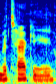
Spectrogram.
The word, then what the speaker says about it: Mateki: It's either Mateki garlic, I would say, if it's Italian. I'd say Mateki. Okay. Yeah. Mark says it's Mateki, so I'm going to call it Mateki because Mark said so.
